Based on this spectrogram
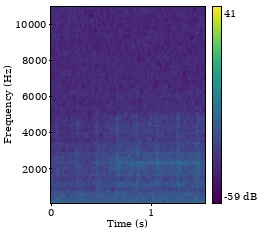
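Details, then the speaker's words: Nordmende Norma Luxus tube radio on FM with only a wire antenna: faint hiss with soft repeating chuffing bursts a few times a second; interference from the nearby soldering iron. "you shouldn't hear that on a fm radio but again that's my soldering iron doing that"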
